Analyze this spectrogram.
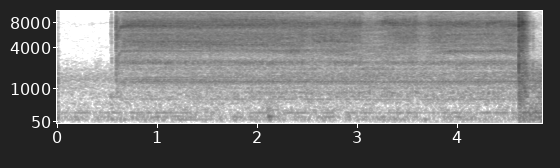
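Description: Xiaomi Enchen Blackstone 3D rotary electric shaver switched on and running with its cutter head refitted after cleaning: a steady high-pitched whirr that starts about half a second in and stops with a click near the end.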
